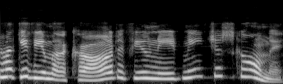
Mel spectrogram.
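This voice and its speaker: This is a put-on character voice, pitched high. It moves at a moderate pace. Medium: actual play. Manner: relaxed but quietly menacing.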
